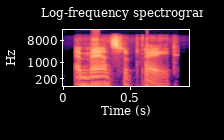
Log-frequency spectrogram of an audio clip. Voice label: "emancipate", American

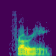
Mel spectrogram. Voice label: "friary", American

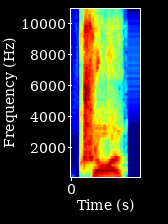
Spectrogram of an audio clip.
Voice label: "crawl", Indian

